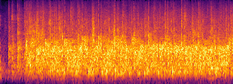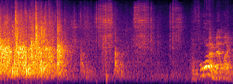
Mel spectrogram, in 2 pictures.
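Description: Loud, dense audience applause at a Toastmasters club meeting, sustained for about six seconds before thinning into a few scattered claps and room noise.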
